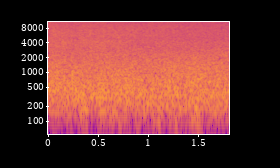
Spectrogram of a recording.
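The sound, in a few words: tide rolling in, waves on the beach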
